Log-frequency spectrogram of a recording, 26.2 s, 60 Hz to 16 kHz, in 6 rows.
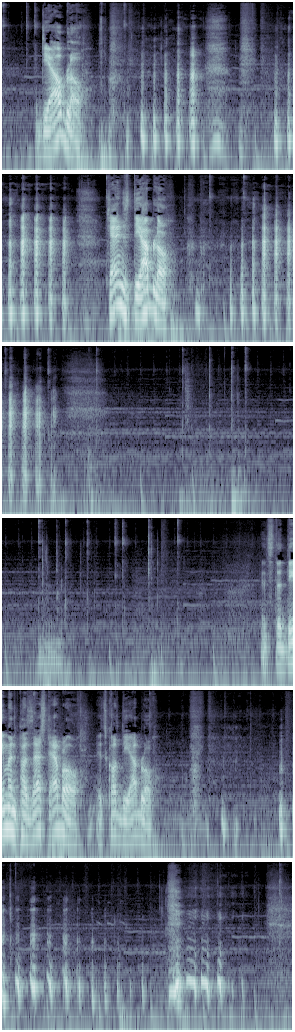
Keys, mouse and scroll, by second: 0.4 right click, 0.7-1.6 scroll down 1, 1.6 shift+scroll up 1, 1.8-6.0 shift+drag, 1.8-2.2 shift+scroll down 1, 7.5-8.7 drag, 12.3-14.0 shift+drag, 14.9 right click, 15.7-18.0 shift+drag, 18.0 shift+scroll up 1, 18.3 scroll down 1, 18.4-18.9 scroll down 4, 18.6 scroll up 1, 18.9 scroll down 1, 19.6-23.7 scroll up 4.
